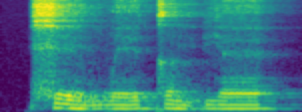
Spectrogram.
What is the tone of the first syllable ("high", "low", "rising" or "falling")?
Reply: falling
